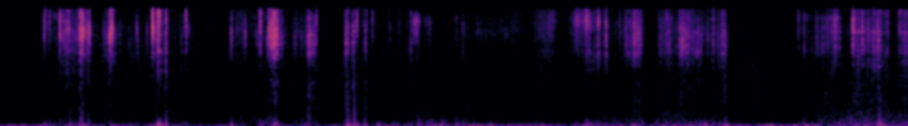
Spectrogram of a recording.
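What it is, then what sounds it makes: Himalayan salt rock candle holder. Long red nails scratch the rough surface of a hand-sized solid pink Himalayan rock salt block used as a candle holder. The result is a dry, gritty rasping in quick, uneven bursts, bright and hissy on top with a soft low rumble underneath. Each stroke stops dead with no ring.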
